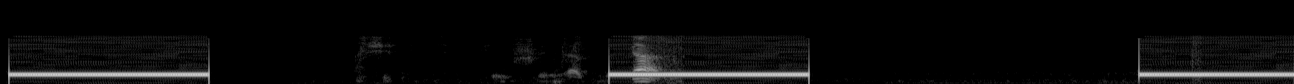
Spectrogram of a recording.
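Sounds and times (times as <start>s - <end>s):
telephone ringing: 0.1s - 2.1s, 6.1s - 8.1s, 11.4s - 12.9s.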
